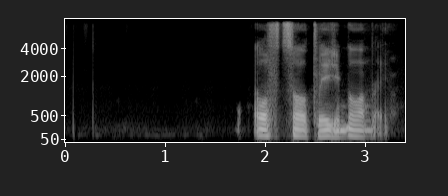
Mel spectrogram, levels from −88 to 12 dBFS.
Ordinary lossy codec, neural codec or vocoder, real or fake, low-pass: none; codec, 16 kHz, 1 kbps, FreqCodec, larger model; fake; 7.2 kHz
